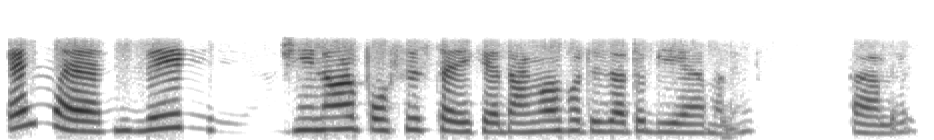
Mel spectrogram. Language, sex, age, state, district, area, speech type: Assamese, female, 45-60, Assam, Golaghat, urban, conversation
